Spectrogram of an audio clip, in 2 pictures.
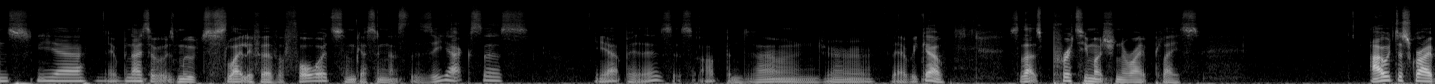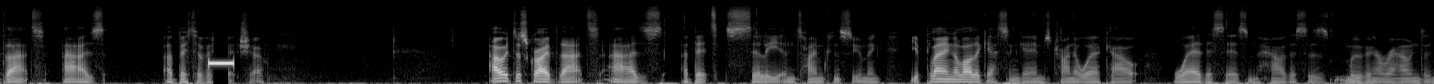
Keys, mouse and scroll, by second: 1.8-3.0 scroll up 2, 3.0 middle click, 9.2-12.3 middle drag, 12.4-13.3 scroll down 1, 13.3 Tab, 13.7-16.8 middle drag, 23.2-26.3 middle drag.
